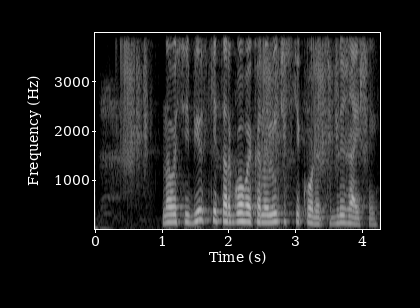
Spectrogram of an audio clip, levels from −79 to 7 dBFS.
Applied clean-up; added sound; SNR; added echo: none; Squeak; 14 dB; none.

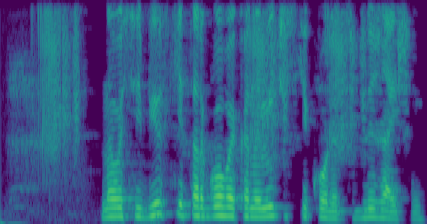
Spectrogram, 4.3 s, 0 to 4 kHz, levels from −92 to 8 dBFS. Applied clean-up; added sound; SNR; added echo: classical method Wiener filter.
